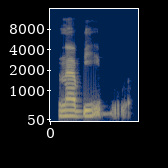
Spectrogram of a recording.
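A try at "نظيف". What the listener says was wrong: Nadhi, dho, pakai dho ya. Nadhifun. Nadhifun.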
